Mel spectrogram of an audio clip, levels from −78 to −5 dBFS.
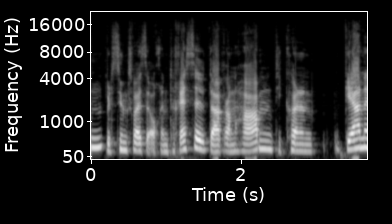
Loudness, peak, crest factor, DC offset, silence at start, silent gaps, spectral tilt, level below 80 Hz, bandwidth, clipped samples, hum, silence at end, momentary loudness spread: -18 LUFS; -4 dBFS; 14 dB; under 0.1%; 0 s; none; -5 dB/octave; -58 dBFS; 17.5 kHz; under 0.1%; none; 0 s; 8 LU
